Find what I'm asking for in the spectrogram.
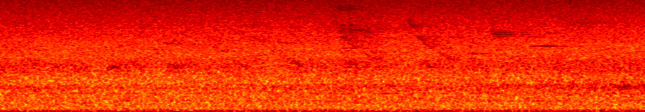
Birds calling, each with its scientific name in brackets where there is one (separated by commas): American Crow (Corvus brachyrhynchos)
